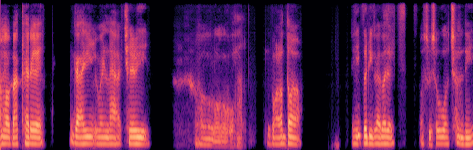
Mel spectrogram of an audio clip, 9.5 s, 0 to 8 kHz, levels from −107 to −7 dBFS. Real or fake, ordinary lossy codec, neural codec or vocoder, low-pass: fake; none; codec, 16 kHz, 1 kbps, FreqCodec, larger model; 7.2 kHz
